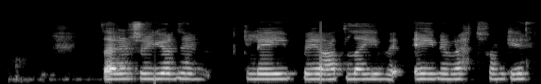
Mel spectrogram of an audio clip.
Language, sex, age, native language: Icelandic, female, 11, Lithuanian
